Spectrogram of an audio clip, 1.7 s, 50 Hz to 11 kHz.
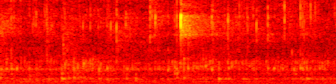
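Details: Keurig B70 K-Cup coffee maker after clearing a clog and cleaning the bottom needle, flushing water through: quiet, steady trickle running evenly with a few small drips; flow back to normal.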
